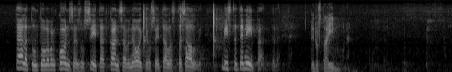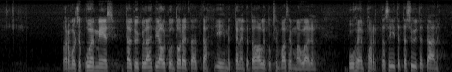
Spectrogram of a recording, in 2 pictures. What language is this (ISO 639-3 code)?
fin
